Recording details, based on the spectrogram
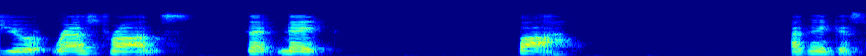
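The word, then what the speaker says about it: phở: In Vietnamese, the ph is pronounced like the f in fish and the o is similar to uh the tone is slightly rising and falling.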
